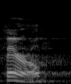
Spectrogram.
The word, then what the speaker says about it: Farrell: Now, Deputy Mayor Farrell, which rhymes with Mayor Harrell, by the way, is hitting the ground running on our transportation, parks, and climate portfolio.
